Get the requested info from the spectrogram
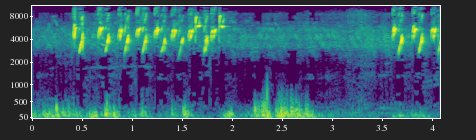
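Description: European goldfinch singing a rapid run of high, liquid twittering notes, pausing briefly before another burst, with low thumps and rustling underneath.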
